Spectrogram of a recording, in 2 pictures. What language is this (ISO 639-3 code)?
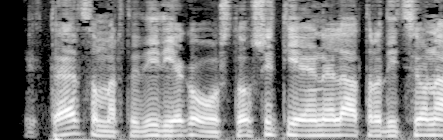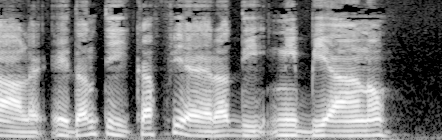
ita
